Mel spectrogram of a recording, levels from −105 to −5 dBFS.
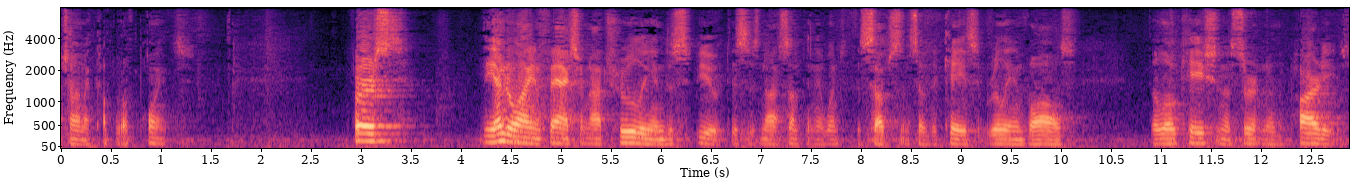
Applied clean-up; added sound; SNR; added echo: none; none; none; none.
